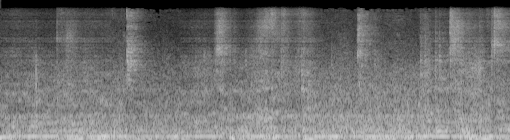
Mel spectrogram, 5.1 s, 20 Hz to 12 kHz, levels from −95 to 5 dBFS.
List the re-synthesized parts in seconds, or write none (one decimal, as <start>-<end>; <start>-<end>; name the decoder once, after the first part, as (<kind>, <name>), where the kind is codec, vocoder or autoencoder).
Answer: 0.0-1.1 (codec, SNAC); 1.8-3.2; 4.3-5.1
